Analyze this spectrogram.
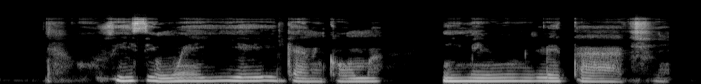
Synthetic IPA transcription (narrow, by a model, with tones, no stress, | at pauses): o˦zi˦si˨ŋʷe˦i˦je˦ɪ˦ɡa˨ɾi˨kʰɔ˨˦ma˦ | ni˦me˦ŋu˦le˦ta˦a˨t͡ʃi˦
